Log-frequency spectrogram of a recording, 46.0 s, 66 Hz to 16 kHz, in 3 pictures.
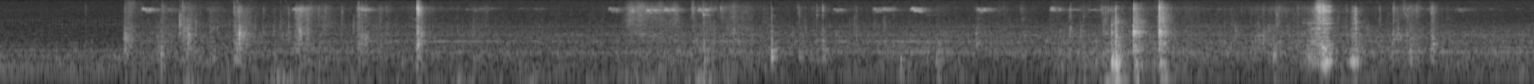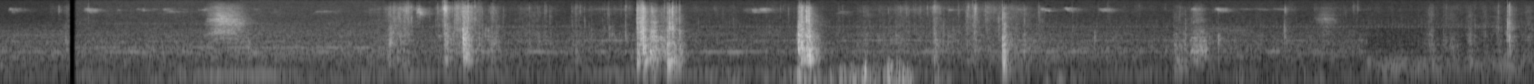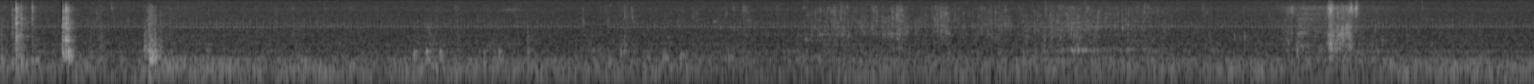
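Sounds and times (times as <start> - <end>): short scrape or rustle: 6.2 - 7.5, 17.4 - 17.9.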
